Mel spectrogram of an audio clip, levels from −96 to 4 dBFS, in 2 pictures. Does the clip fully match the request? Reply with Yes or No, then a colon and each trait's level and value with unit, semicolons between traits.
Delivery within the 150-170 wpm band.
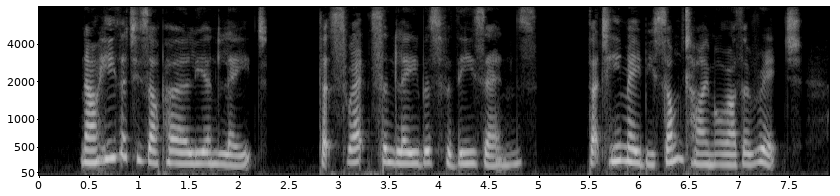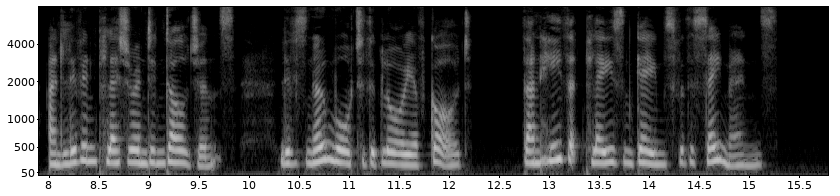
No: average, 180 wpm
